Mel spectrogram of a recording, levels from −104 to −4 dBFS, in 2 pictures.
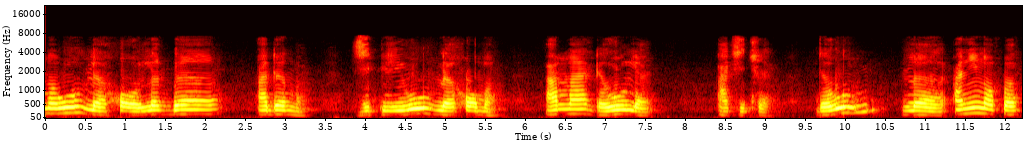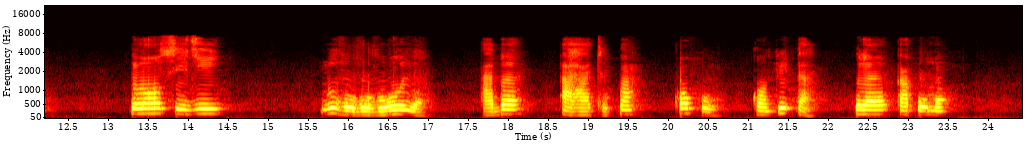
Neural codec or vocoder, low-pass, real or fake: codec, 44.1 kHz, 3.4 kbps, Pupu-Codec; 7.2 kHz; fake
